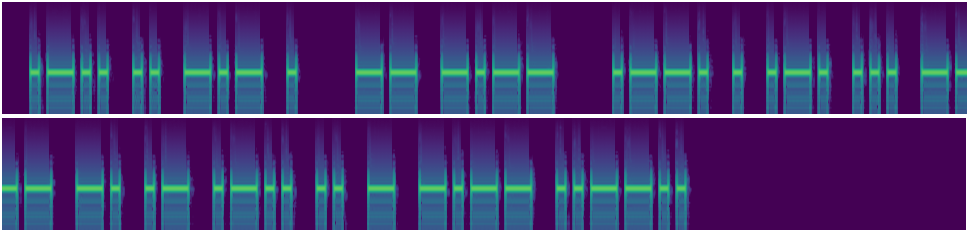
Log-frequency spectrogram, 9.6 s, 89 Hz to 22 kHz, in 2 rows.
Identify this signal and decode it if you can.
Morse code, heard as a keyed tone, about 28 wpm, 700 Hz. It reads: LIKE MY PERSONALITY?
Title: Sentences from Top 1400 Words 28wpm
